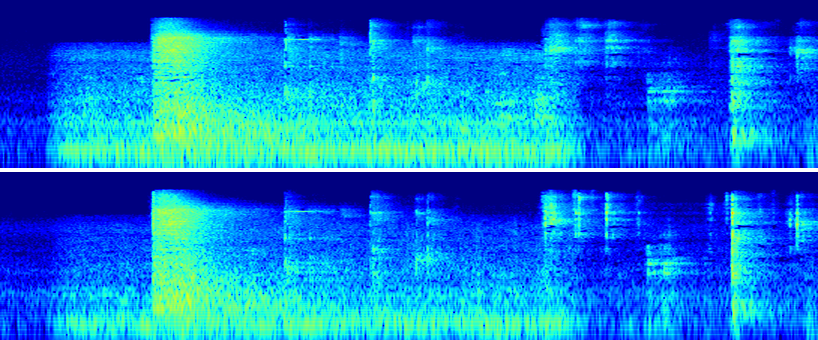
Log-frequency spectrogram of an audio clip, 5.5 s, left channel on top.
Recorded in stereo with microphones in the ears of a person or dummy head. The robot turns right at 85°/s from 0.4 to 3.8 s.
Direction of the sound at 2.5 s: 25° left (ahead or behind).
